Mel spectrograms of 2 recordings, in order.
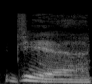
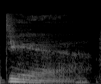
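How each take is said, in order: First: Sneering fake sympathy; nasty mock pity. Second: Lower, softer nasty mock pity; sneering, dropping low. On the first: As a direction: pretend to pity him, nastily. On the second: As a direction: let the second dear sink with contempt. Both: A narrator's reading. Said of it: "smiling still more nastily".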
